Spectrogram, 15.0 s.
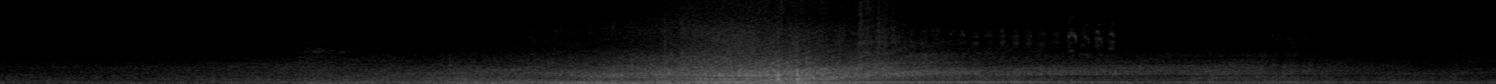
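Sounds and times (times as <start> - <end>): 
gentle wind: 0.0 - 14.9
cars passing one after another: 3.6 - 12.7
birds: 9.3 - 11.4.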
